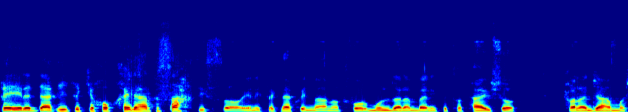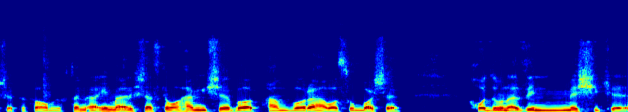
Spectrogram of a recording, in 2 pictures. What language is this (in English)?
Persian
